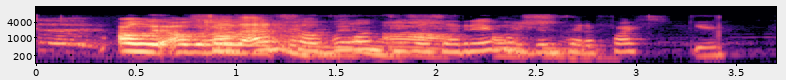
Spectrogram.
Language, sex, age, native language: Icelandic, female, 12, Icelandic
